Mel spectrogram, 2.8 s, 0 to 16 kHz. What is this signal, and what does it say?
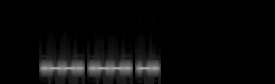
Morse code, heard as a keyed tone, about 36 wpm, 700 Hz. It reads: PPN
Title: USA Call Sign Postfixes - 3 Letters 35wpm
